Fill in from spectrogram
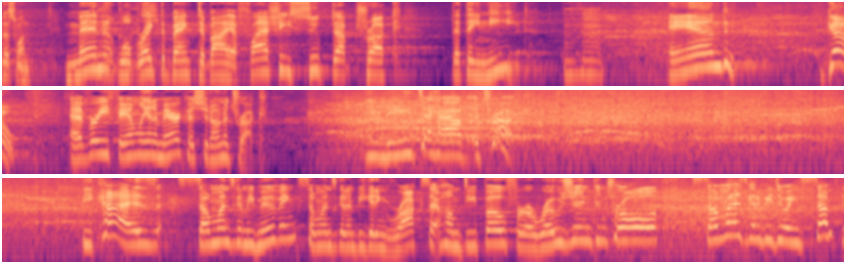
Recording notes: Featuring the very first LIVE audience in the new Ramsey Event Center. From the Smart Conference stage.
